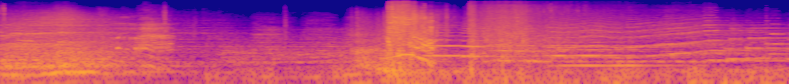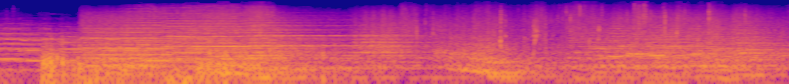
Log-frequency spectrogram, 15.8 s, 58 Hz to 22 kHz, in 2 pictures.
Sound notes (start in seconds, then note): 3.9 water splashes; 9.0 thunder rumbles; 12.9 dramatic music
